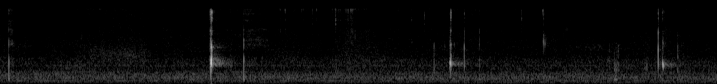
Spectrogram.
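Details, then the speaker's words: Infant with hiccups while awake, smiling and making faces: several brief, sharp catching sounds spaced a few seconds apart in a quiet room; hiccups. "Wonder when these hiccups will go away. Oh, oh, look at those hiccups. Look at those hiccups."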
